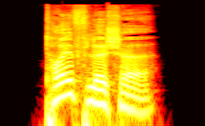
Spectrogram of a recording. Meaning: inflection of teuflisch: 1. strong/mixed nominative/accusative feminine singular 2. strong nominative/accusative plural 3. weak nominative all-gender singular
- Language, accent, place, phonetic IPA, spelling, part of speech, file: German, Germany, Berlin, [ˈtɔɪ̯flɪʃə], teuflische, adjective, De-teuflische.ogg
